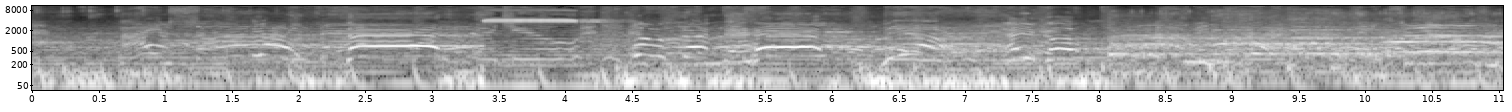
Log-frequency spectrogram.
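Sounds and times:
background music: 0:00.0 - 0:11.0
sports whistle blast: 0:03.3 - 0:04.7.

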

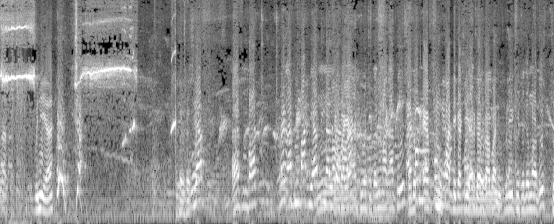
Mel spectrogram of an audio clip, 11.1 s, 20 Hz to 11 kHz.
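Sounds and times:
bird whistling and chirping: 0:00.0 - 0:00.9, 0:01.5 - 0:03.6, 0:04.3 - 0:06.0.

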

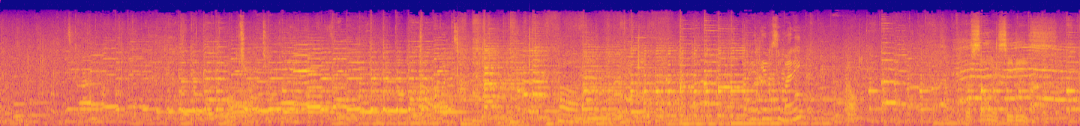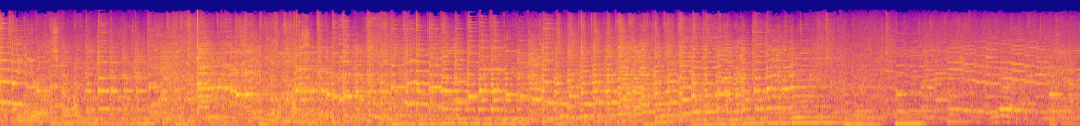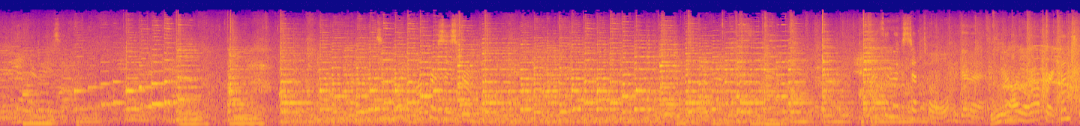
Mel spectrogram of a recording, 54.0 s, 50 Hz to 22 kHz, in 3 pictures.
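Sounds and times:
accordion chords: 0:00.0 - 0:53.4
balalaika ensemble playing: 0:00.8 - 0:54.0.

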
